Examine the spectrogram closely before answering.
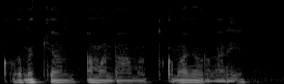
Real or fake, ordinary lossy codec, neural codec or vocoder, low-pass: real; none; none; none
